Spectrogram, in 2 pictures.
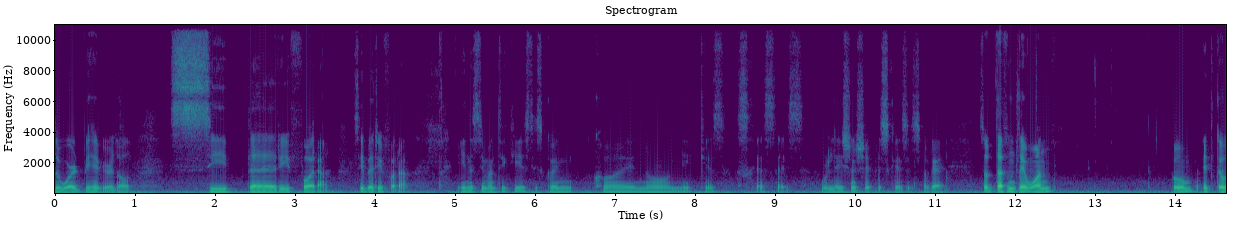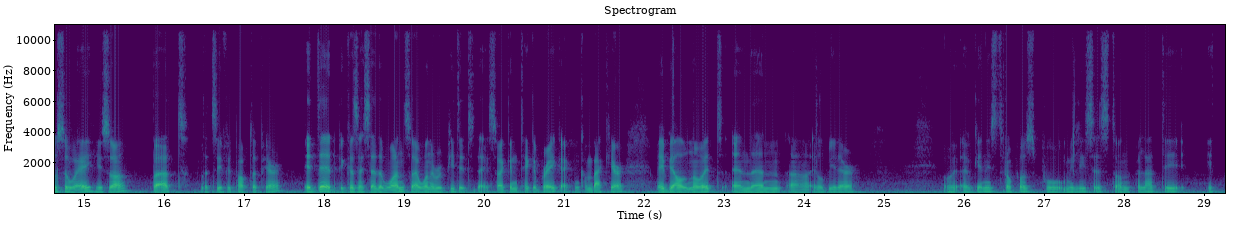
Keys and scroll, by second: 12.9 super+1.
